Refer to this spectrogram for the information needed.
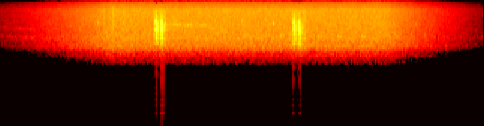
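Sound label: Ruby-crowned Kinglet; sakata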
